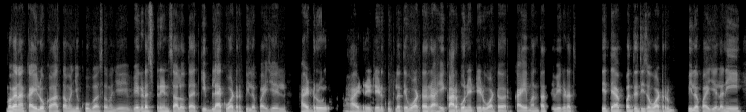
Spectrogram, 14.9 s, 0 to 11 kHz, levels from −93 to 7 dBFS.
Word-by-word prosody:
बघा 140 +5 +8
ना, 150 - +5
काही 130 -1 +3
लोकं 135 0 +2
आता, 130 +1 0
म्हणजे 125 0 -3
खूप 130 -1 -4
असं, 120 +1 -2
म्हणजे 120 -1 -6
वेगळंच 125 +2 +1
ट्रेंड 120 -2 0
चालवत 110 -2 0
आहेत, 110 -1 +2
की 115 - -1
ब्लॅक 115 +1 +2
वॉटर 110 0 +1
पिलं 110 -1 -3
पाहिजे, 100 0 -3 0.5
हायड्रो 110 +1 +3 0.5
हायड्रेटेड 115 +2 0
कुठलं 115 0 -4
ते 120 - +1
वॉटर 115 +1 +2
आहे, 110 0 +2
कार्बोनेटेड 115 0 +3
वॉटर, 105 -1 0
काय 115 +1 +2
म्हणतात 105 +2 -3
ते, 115 - -10
वेगळंच 110 +3 -2 0.5
ते, 130 - +1
त्या 130 0 +5
पद्धतीचं 125 -1 +1
वॉटर 120 0 +2 0.4
पिलं 115 -1 +2
पाहिजे. 110 0 -1
आणि 135 +3 -1
115 Hz, 150 wpm, -23 LUFS, 110-125 Hz, 0.5 s, बघा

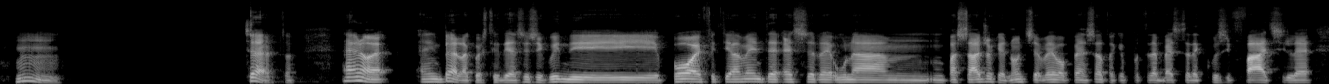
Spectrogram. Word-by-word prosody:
Mh. 115 - -6 1.8
Certo. - - 0 0.4
Eh, 170 +1 +1
no, 175 -9 +6
è 115 0 +1 0.2
è 120 - -9
in 125 -1 -2
bella 95 -4 +2
questa 100 +2 -7
idea. 100 -2 0
Sì, 115 +5 -5
sì, 105 -3 -3
quindi 105 -3 +2
può 130 +1 +5
effettivamente 120 0 0
essere 115 -1 -2
una 110 -1 +2
mhmm, 100 -2 -7
un 100 - -8
passaggio 110 +2 +2
che 100 -4 -3
non 120 +6 -3
ci 120 - -5
avevo 105 -1 -2
pensato 105 0 -4
che 95 0 -12
potrebbe 100 +1 -6
essere 95 -1 -6
così 100 -2 -11
facile, 100 0 +2
110 Hz, 135 wpm, -24 LUFS, 100-115 Hz, 1.8 s, no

